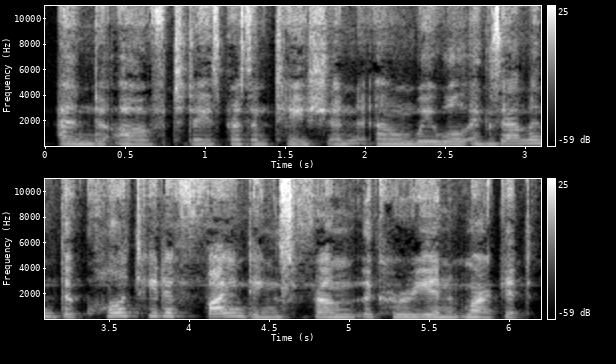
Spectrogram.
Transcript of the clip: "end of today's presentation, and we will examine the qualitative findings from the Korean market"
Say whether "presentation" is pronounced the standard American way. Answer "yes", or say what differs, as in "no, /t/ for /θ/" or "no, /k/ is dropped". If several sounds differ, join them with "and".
yes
